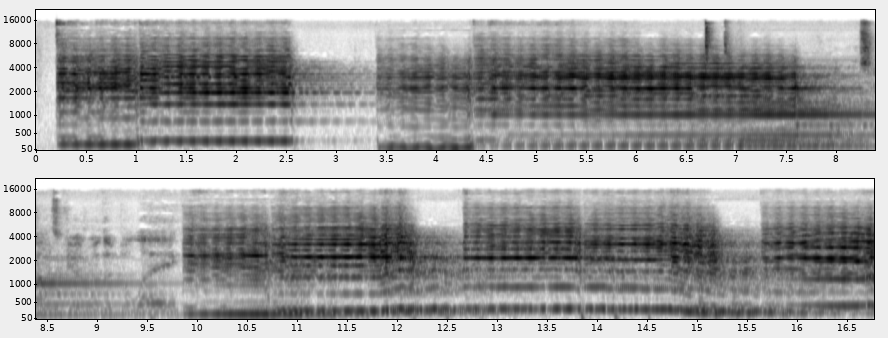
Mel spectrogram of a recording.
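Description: The fuzz bass preset of an Electro-Harmonix Micro Synth analog guitar synthesizer plays a run of thick, distorted, buzzing notes that shift in pitch, some sliding and swelling, with heavy effects colouring the tone and no talking over it.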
